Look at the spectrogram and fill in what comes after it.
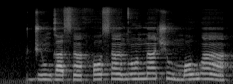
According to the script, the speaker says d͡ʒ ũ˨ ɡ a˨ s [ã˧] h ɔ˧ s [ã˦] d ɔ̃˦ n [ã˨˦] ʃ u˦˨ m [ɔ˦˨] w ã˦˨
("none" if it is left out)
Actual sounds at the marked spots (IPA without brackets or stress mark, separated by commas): ã˨, ã˦, ã˦, ɔ˨˦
